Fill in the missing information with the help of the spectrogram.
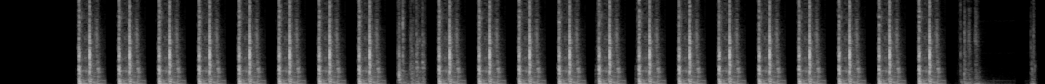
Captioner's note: typewriter keys clacking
